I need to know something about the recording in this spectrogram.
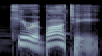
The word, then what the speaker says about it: Kiribati: Kiribati is the local pronunciation of Gilberts, after the Gilbert Islands, which were named by outsiders after a British captain.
